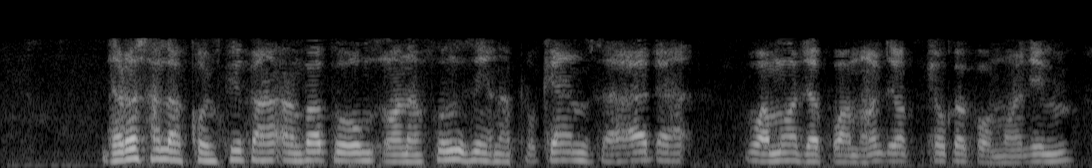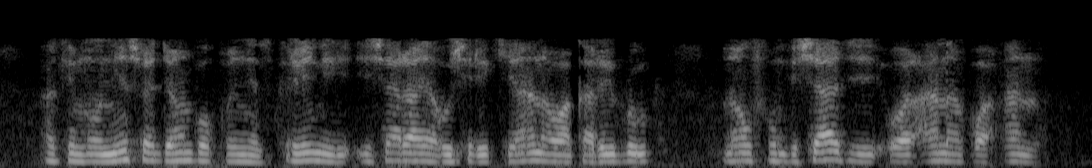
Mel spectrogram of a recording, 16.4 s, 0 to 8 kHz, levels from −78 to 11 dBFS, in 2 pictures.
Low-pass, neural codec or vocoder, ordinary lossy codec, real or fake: 7.2 kHz; codec, 16 kHz in and 24 kHz out, 0.8 kbps, FocalCodec, streaming, 65536 codes; AAC, 16 kbps; fake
